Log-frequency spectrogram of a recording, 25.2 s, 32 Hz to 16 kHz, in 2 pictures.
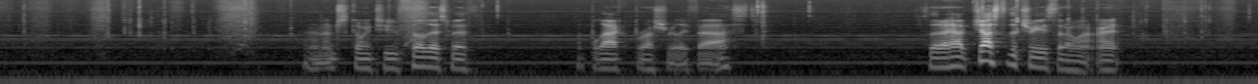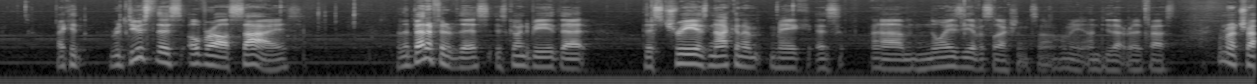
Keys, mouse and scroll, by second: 0.1 BackSpace, 0.7 Escape, 1.5 b, 3.9 5, 4.7 x, 5.3 click, 5.6 ], 7.6 click, 9.8 click, 10.8 ctrl+d, 11.3 alt+scroll, 11.9 ctrl+t, 15.4 click, 15.9 Return, 16.5-17.6 scroll, 17.6-18.1 scroll up 17, 18.6-19.1 scroll down 11, 20.6 ctrl+click, 20.7 scroll, 21.7-22.9 scroll, 22.4 ctrl+z, 22.9 ctrl+z, 23.5 click, 23.8 scroll, 25.0 ctrl+j.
